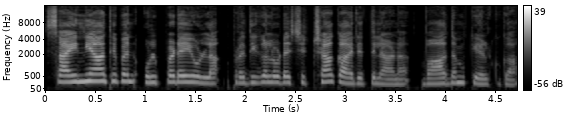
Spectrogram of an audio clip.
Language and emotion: Malayalam, neutral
